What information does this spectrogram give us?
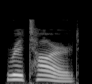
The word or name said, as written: ritard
